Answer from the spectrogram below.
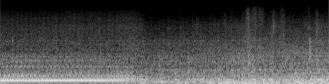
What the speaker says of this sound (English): This thing just has that awesome muscle car sound.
